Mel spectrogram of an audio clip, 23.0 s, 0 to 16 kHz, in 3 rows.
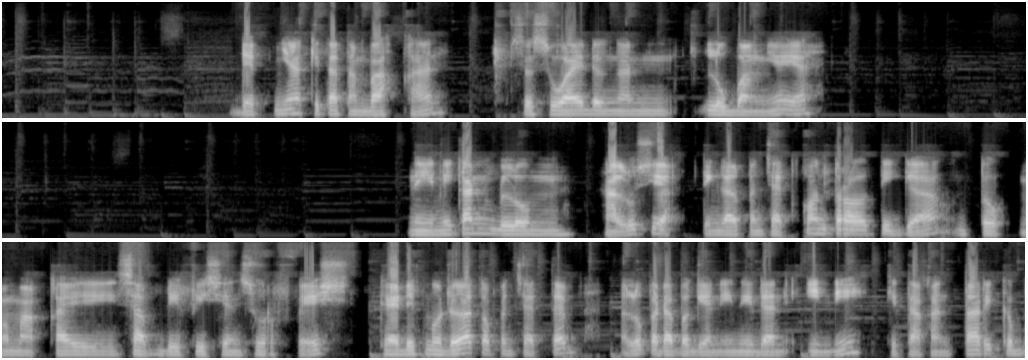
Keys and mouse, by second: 2.3 click, 2.7 click, 3.5-3.8 alt+middle drag, 5.3 shift+middle click, 5.5 alt+shift+click, 5.9 s, 6.7 click, 7.5 alt+shift+middle click, 7.6 s, 8.1 shift+middle click, 8.3 s, 8.6 middle drag, 8.9 alt+shift+middle click, 9.4 click, 9.5 click, 9.9 click, 10.2 alt+middle drag, 13.7 ctrl+3, 18.3 Tab, 19.0 shift+middle click, 21.1 shift+click, 22.3-23.0 drag.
